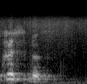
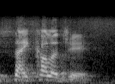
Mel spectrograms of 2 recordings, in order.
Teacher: the t of christmas and the p of psychology have no place in the spoken language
